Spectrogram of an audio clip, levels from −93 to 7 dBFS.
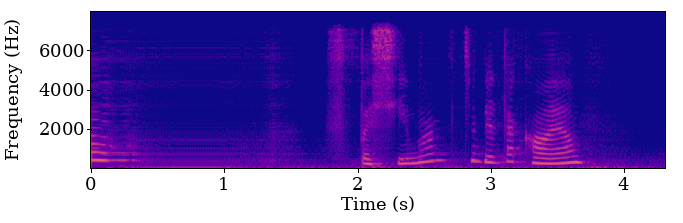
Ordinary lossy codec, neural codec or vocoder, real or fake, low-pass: none; codec, 16 kHz, about 1 kbps, DyCAST, with the encoder's durations; fake; 7.2 kHz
